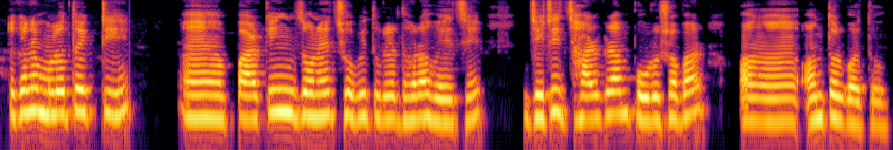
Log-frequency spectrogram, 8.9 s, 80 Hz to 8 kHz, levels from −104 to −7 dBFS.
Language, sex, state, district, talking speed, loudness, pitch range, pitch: Bengali, female, West Bengal, Jhargram, 85 wpm, -16 LUFS, 210-245 Hz, 220 Hz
